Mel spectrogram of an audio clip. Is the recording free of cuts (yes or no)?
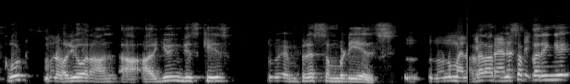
no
